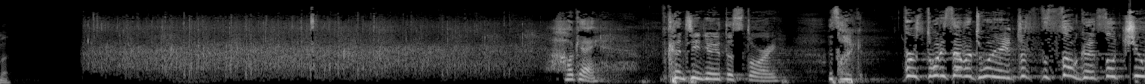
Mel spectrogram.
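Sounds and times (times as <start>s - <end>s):
audience clapping: 0.8s - 6.9s
speech: 5.6s - 11.4s.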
